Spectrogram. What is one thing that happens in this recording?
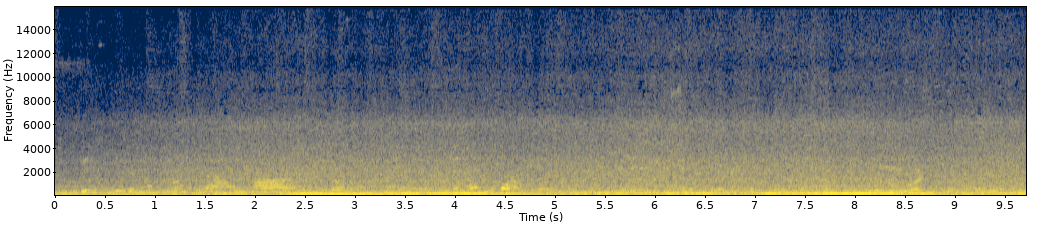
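A crowd murmurs in an echoing space.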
